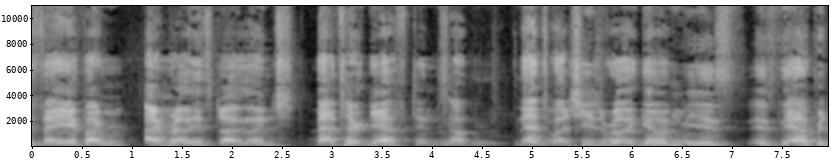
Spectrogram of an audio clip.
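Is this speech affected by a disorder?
Yes: cerebral palsy; from birth, affects walking and talking; difficult to talk.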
